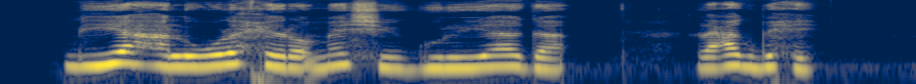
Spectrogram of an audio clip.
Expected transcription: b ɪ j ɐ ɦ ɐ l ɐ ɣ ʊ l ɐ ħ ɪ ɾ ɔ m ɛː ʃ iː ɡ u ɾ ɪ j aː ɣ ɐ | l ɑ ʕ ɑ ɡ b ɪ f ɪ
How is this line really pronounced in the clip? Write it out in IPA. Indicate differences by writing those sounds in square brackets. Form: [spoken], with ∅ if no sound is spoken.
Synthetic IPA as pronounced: b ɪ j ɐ ɦ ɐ l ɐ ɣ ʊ l ɐ ħ ɪ ɾ ɔ m ɛː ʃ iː ɡ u ɾ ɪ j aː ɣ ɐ | l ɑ ʕ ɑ ɡ b ɪ [ħ] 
